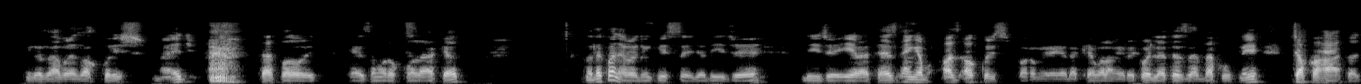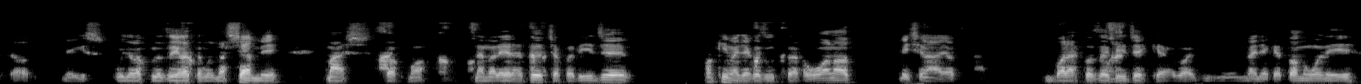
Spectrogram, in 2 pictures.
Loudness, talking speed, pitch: -22 LUFS, 140 wpm, 400 Hz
